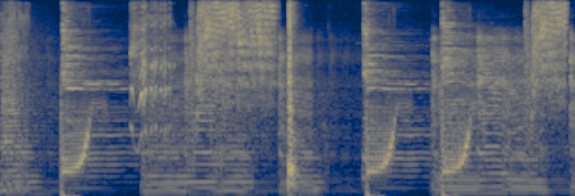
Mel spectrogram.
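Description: Cartoon soundtrack: music overlaid with sound effects, about three quick rising pitch glides and a few sharp thumps.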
